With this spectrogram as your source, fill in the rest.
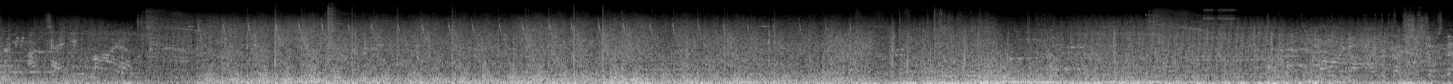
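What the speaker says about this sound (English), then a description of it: "Blowing up hyperdrive systems now, Vanguard." Explosions in the Star Wars Squadrons space combat game as hyperdrive systems are blown up, a dense roar of booms and blasts rolling continuously under game effects and radio chatter.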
